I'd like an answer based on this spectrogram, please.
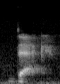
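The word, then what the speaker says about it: deque: a deck I know it looks like DQ in fact I know it looks horrible in my bad handwriting but this is pronounced deck and it's a special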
